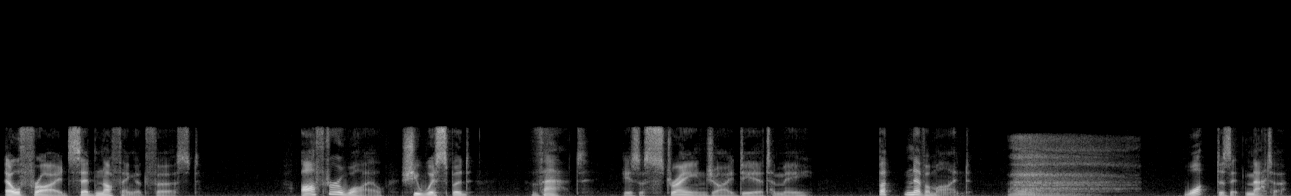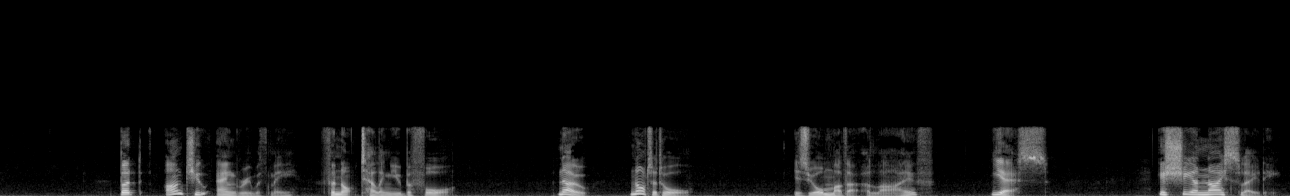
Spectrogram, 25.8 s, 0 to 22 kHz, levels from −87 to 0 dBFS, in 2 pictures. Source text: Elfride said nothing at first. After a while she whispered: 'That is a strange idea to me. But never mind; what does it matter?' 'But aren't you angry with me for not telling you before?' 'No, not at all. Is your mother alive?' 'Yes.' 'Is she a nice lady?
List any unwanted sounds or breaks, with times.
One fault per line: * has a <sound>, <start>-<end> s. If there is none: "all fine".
* has a sigh, 10.1-11.4 s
